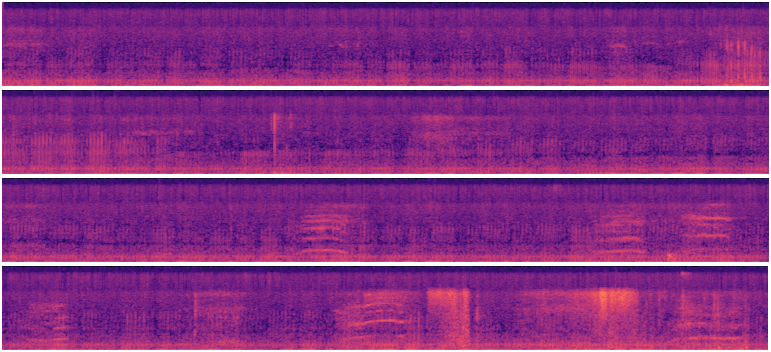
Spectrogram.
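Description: A cat purring steadily close by. In the second half come several short, high mews from kittens, the last ones loudest.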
